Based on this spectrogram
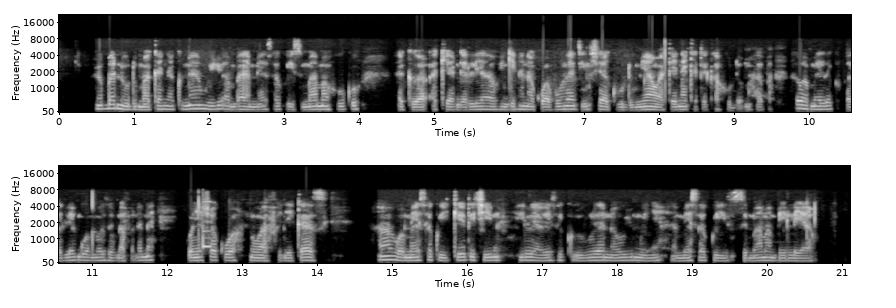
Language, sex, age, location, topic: Swahili, male, 18-24, Nakuru, government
